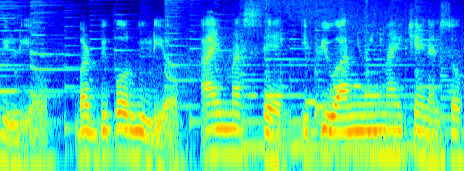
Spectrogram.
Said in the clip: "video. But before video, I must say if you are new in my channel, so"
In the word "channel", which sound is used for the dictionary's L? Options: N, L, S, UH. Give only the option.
N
